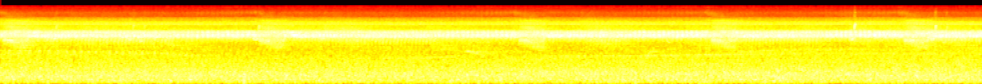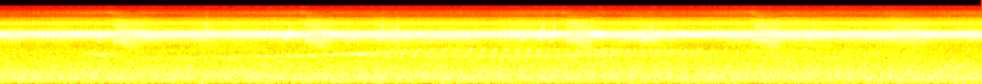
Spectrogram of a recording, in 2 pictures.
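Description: Tropical rainforest insect chorus: a steady, loud, high-pitched drone, with a second call repeating about every three seconds and faint rising and falling whistles underneath.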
